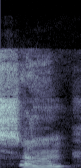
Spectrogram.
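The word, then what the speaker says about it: Psalms: of the spelling is psa lms and the pronunciation is some so he got inside academy award for his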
